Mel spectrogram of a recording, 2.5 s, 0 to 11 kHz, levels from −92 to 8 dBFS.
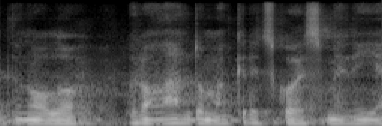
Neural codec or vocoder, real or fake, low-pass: codec, 24 kHz, 1.2 kbps, DualCodec; fake; 9.9 kHz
